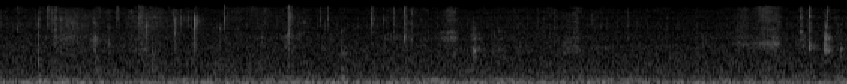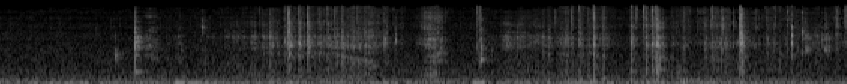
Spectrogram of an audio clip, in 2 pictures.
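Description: A metal blade scrapes fine shavings off a solid black rectangular bar of soap held in the palm, while a white soap bar lies untouched nearby. Quiet, crisp, bright scratching and light crackling ticks run throughout over a low steady hum, growing louder and denser in the last few seconds.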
